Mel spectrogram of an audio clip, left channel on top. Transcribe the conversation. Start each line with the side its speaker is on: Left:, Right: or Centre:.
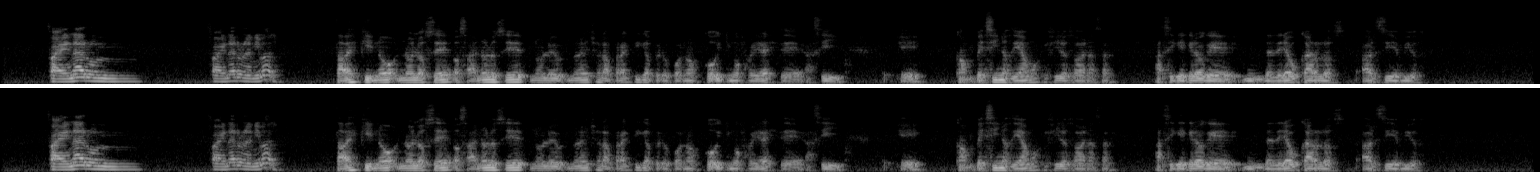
Right: faenar un, faenar un animal.
Left: Sabes que no, no lo sé, o sea, no lo sé, no lo, he no lo he hecho a la práctica, pero conozco y tengo familiares de, así, eh, campesinos, digamos, que sí lo saben hacer. Así que creo que intentaría buscarlos, a ver si siguen vivos.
